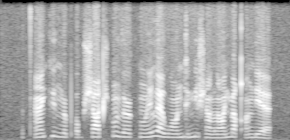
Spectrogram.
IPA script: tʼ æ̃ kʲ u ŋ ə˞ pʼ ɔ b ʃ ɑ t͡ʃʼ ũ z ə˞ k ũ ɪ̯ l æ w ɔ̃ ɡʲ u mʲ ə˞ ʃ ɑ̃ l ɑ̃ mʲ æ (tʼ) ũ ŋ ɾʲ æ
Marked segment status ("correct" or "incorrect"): incorrect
